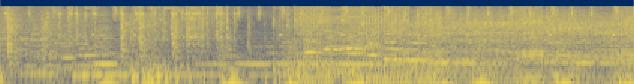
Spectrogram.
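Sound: chainsaw running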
